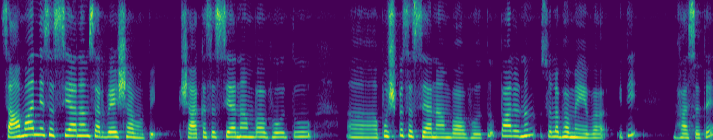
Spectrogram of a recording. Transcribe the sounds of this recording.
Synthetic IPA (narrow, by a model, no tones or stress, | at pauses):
saːmaːnjɐsɐsjaːnaːmsɐɾʋeːʃaːmupi | ʃaːkɐsɐsjaːnaːmʋaːbʱɐːt̪u | puʂpɐsɐsjaːnaːmʋaːbʱɐːt̪upaːlɐnɐmsulɐbʱɐmeːʋɐit̪i | bʱaːsɐt̪eː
